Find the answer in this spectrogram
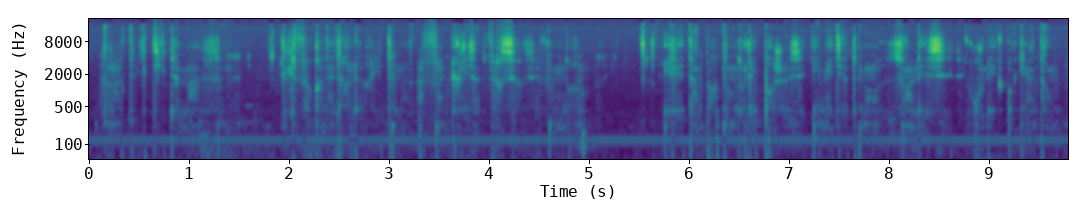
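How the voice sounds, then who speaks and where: Someone soft-spoken is whispering against noticeable background noise. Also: moderate pace. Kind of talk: whispered ASMR book reading for sleep. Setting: quiet ASMR recording, close microphone. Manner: whispered, soft, calming.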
